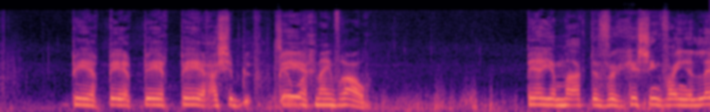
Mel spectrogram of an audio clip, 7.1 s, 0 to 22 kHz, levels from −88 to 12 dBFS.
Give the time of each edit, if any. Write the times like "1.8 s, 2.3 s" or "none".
none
